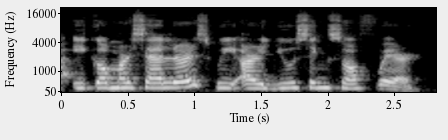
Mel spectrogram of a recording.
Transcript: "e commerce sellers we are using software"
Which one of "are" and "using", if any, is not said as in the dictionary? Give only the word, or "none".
using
